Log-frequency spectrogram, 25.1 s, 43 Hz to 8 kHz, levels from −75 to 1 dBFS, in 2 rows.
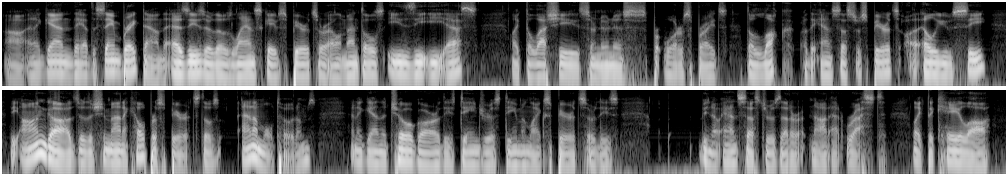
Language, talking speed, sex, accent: English, 165 wpm, male, American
